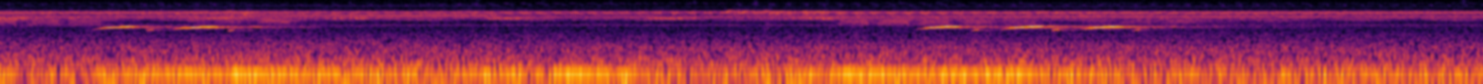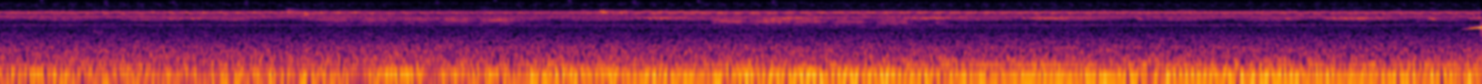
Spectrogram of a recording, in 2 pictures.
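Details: Crickets trill at night near a swamp in a steady, high continuous chorus, with brief upslurred chirps from another caller twice.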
